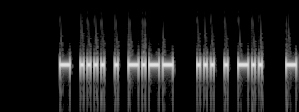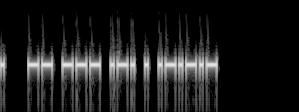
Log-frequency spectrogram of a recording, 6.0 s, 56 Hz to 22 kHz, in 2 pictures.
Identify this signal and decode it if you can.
Morse code, heard as a keyed tone, about 36 wpm, 700 Hz. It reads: THEY SED N MORE.
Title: Sentences from Top 100 Words and Abbreviations 35wpm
